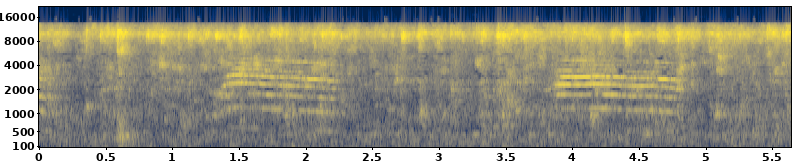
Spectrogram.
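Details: Domestic cat giving two separate long, tonal meows, well spaced, against a constant high hiss like running water.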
